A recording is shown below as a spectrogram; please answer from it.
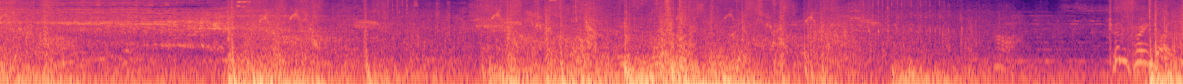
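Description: Confringo blasting spell explosions in the Hogwarts Legacy video game, several loud booming blasts and crashes over about twelve seconds, with game effects between them.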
